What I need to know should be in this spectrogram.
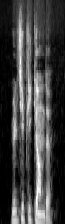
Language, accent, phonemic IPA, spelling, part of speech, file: French, France, /myl.ti.pli.kɑ̃d/, multiplicande, noun, LL-Q150 (fra)-multiplicande.wav
- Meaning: multiplicand (number that is to be multiplied by another)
